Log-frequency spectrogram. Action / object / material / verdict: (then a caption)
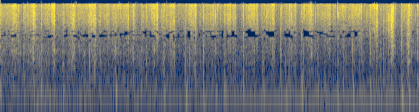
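scrape / porous sponge block / sponge / none. Fingertips handle a hand-sized block of light, porous, yellow sponge-like material held up close. The result is a steady stream of dense, bright crackling and scratchy ticks over a constant low hum, with quick, dry taps that fade almost instantly.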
